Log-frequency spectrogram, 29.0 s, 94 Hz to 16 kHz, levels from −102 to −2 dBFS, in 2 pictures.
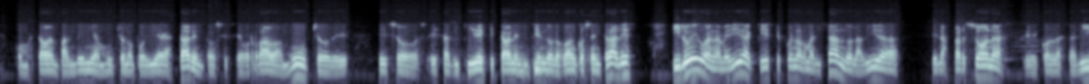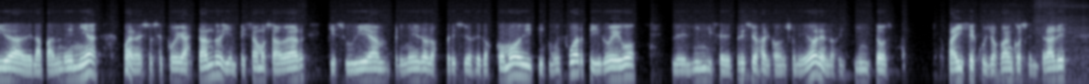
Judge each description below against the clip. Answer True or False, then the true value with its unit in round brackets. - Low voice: True (120 Hz)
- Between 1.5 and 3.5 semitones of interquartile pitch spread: False (4.5 semitones)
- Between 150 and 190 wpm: True (160 wpm)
